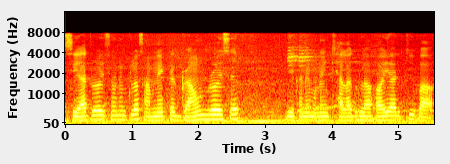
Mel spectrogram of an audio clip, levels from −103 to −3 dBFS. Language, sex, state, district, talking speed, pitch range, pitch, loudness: Bengali, male, West Bengal, Kolkata, 150 wpm, 125-145 Hz, 130 Hz, -17 LUFS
